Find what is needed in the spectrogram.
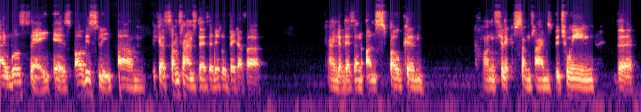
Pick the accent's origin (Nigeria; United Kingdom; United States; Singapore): Nigeria; I don't care if I'm in New York or wherever I am. I feel, you know, I'm Nigerian.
